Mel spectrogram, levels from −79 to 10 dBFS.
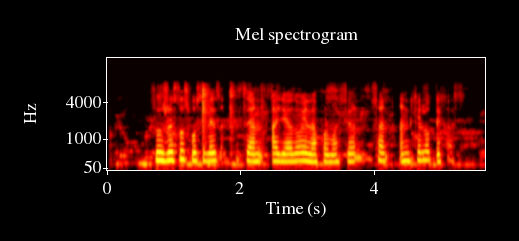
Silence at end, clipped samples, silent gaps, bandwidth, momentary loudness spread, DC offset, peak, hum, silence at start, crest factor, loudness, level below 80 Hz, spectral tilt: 0.25 s; under 0.1%; none; 7.8 kHz; 12 LU; under 0.1%; -2 dBFS; none; 0.15 s; 16 dB; -18 LUFS; -58 dBFS; -5.5 dB/octave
